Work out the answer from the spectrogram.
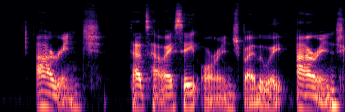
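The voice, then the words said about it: Deep raspy New England accent. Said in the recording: “my slightly, like, deep and raspy New England accented voice... because of my New England accent”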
